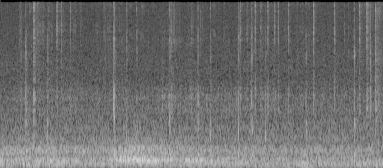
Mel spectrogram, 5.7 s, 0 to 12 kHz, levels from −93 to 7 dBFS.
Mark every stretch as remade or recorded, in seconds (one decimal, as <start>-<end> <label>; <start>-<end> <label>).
0.0-0.5 remade; 0.5-1.1 recorded; 1.1-5.7 remade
